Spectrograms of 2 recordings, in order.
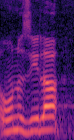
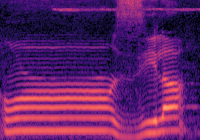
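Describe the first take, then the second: First: The n is pronounced as a clear n. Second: The n is hidden in a nasal sound. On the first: The speaker calls it wrong. "उसने गलती की, क्योंकि इख्फा अदा नहीं किया" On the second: The speaker calls it right. "यहाँ पढ़ेंगे ओ ज़ीला, ओ ऐसे करेंगे"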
